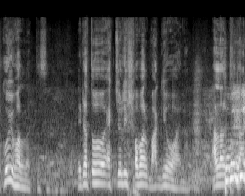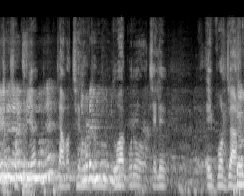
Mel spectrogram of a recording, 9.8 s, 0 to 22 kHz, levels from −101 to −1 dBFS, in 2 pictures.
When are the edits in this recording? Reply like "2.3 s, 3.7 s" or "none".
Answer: none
